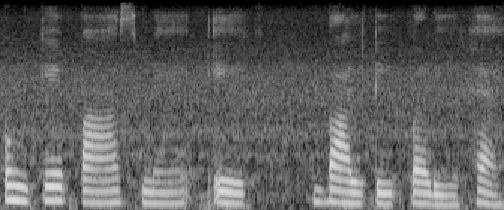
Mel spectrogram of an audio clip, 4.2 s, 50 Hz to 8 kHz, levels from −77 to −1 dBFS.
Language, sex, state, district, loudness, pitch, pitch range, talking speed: Hindi, female, Punjab, Fazilka, -18 LUFS, 155 Hz, 145-170 Hz, 100 wpm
